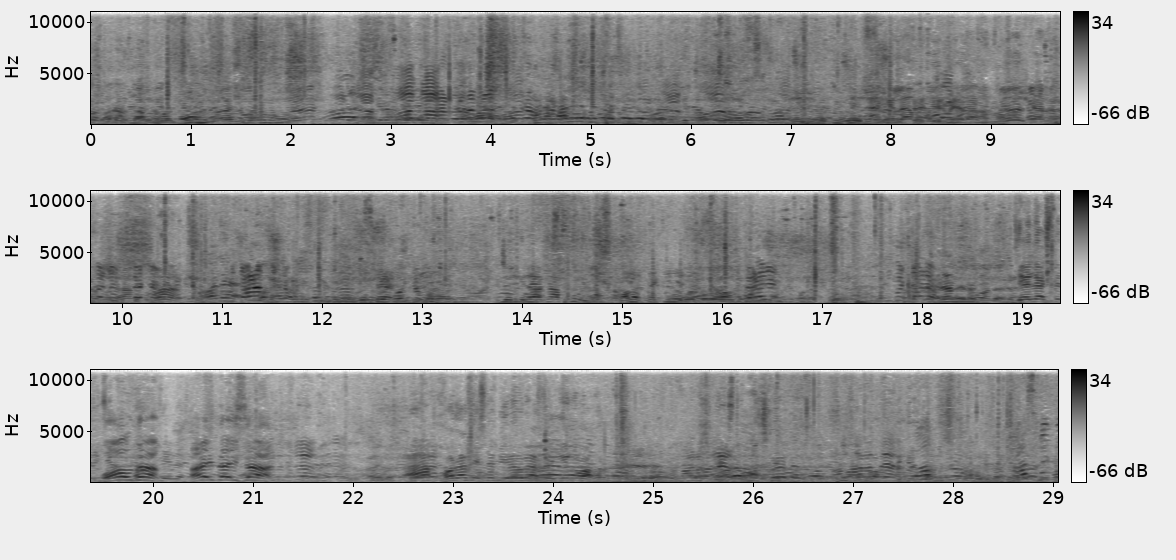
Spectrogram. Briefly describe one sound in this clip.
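A crowd of men shouts and calls out loudly outdoors.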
